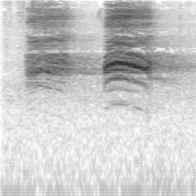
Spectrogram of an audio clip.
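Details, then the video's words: Distant crow cawing: two harsh, drawn-out caws about a second apart, the second louder, over a faint low background hum. "Crow Bird Distant Calls Cawing"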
